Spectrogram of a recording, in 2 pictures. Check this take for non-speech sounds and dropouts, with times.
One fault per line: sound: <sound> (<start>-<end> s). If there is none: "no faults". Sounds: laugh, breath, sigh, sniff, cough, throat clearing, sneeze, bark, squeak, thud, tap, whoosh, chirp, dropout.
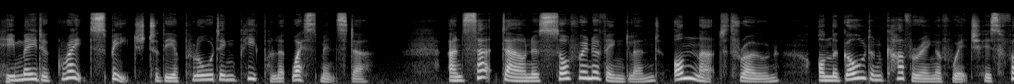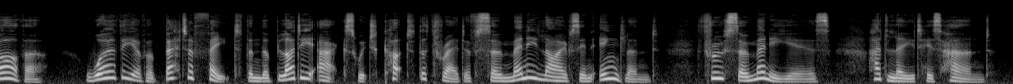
no faults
